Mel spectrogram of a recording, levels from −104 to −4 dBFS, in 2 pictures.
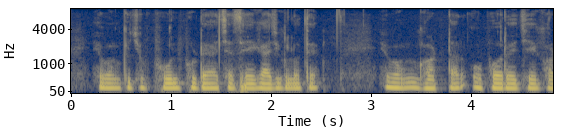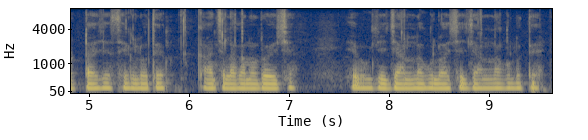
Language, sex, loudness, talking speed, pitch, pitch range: Bengali, male, -30 LUFS, 145 wpm, 125 Hz, 120-125 Hz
